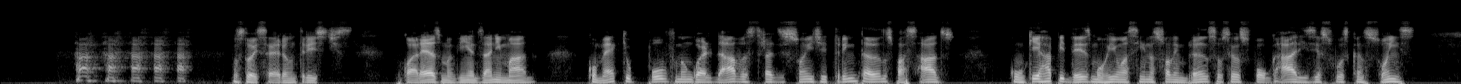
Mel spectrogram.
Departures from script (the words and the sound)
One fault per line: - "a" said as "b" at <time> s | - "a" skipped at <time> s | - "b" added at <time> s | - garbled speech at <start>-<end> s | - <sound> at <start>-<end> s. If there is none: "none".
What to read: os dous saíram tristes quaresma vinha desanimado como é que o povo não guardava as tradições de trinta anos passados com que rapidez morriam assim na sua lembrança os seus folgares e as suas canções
- laugh at 0.7-1.9 s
